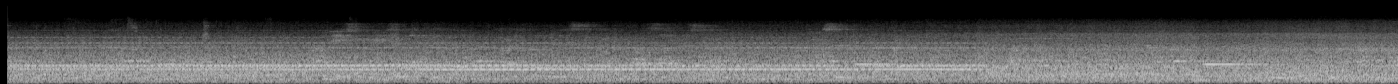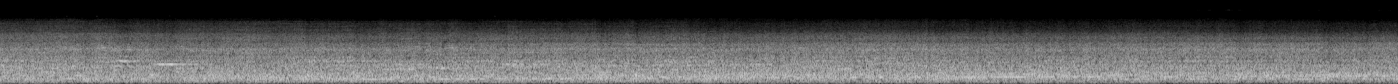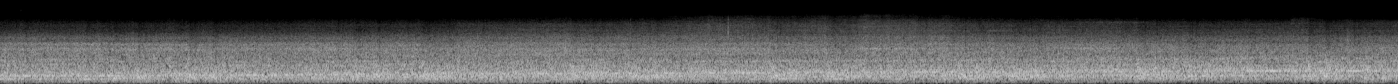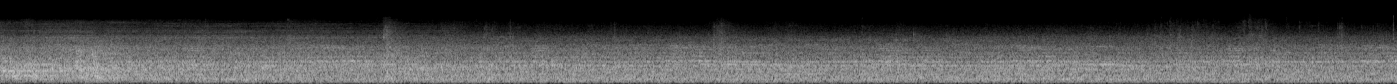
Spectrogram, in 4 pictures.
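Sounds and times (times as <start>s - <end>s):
train wheels rumbling: 0.1s - 51.6s.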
